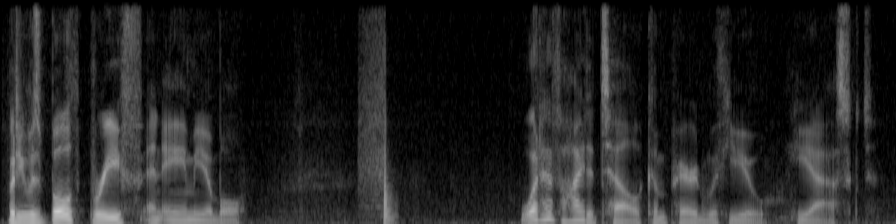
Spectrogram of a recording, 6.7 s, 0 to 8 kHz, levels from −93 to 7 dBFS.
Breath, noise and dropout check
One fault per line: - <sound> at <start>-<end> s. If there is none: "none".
- thud at 2.7-3.0 s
